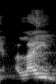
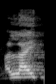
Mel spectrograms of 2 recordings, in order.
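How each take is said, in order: First: अलाइन said as a-line with no g; silent g. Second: अलाइगन said with a hard g, as the mistake; wrong g sounded. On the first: Teacher giving students the right form, silent g. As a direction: drop the g in अलाइन entirely. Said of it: "जी silent है". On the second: Teacher showing students the wrong way, g pronounced. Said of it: "अलाइगन नहीं है". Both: Shown as a demonstration.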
